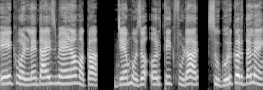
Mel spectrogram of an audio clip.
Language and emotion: Goan Konkani, happy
